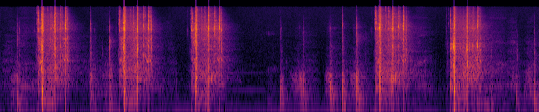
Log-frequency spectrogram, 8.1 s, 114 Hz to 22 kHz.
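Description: Milwaukee M18 FUEL 15-gauge cordless finish nailer driving nails into hardwood wall boards: five sharp shots in two groups, the first three about a second apart, then a pause, then two more.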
